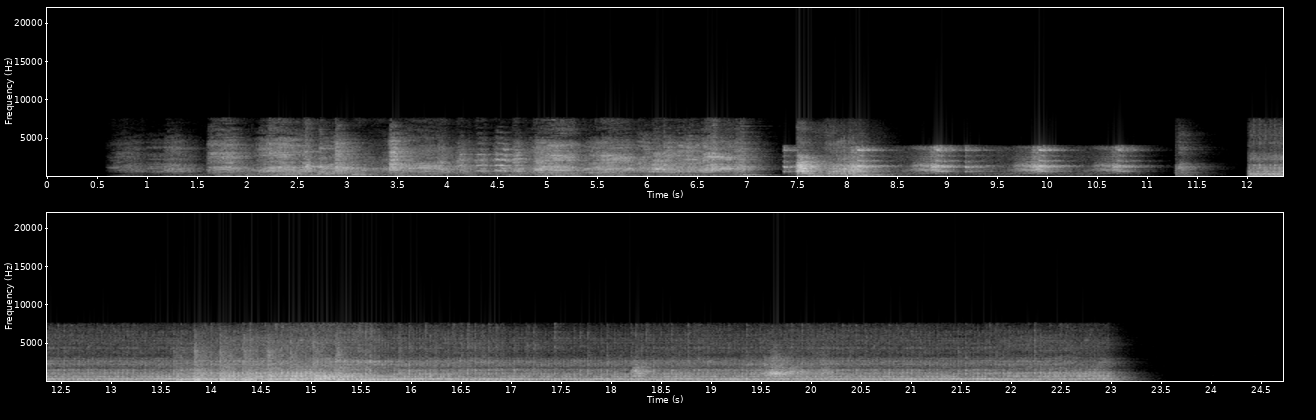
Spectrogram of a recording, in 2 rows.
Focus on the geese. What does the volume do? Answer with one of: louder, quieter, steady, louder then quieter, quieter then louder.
steady.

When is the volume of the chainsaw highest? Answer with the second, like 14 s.
15 s.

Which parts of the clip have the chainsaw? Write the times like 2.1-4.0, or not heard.
12.0-23.0.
